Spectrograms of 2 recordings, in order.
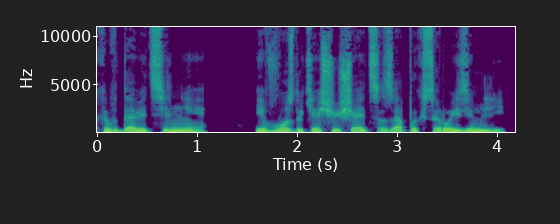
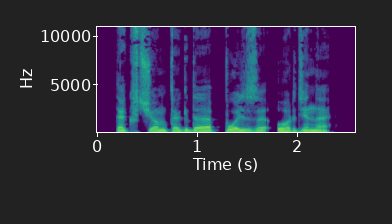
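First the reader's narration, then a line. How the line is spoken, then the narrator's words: Angry, close to the ear. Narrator (Russian): зло бросает Шорохов, наклоняясь к самому уху Вари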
